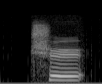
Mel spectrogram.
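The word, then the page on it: chi1: tone 1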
